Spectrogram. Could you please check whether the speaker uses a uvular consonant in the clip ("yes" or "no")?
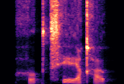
yes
